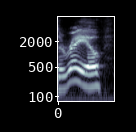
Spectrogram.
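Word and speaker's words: Ayala: of prey story and as a Rayo though I think he might say it as a reloj it's definitely as a Rayo is how it should be pronounced anyway he is writing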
